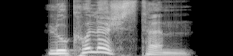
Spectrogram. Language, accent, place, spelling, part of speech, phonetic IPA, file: German, Germany, Berlin, lukullischstem, adjective, [luˈkʊlɪʃstəm], De-lukullischstem.ogg
- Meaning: strong dative masculine/neuter singular superlative degree of lukullisch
